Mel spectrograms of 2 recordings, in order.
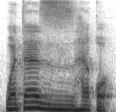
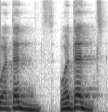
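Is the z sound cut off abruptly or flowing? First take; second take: flowing; abrupt. First: The z sound is held and flows continuously. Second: The z sound stops short, like a d. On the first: The speaker calls it right. "Harusnya dialirkan" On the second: The speaker calls it wrong. "jangan berhenti"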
